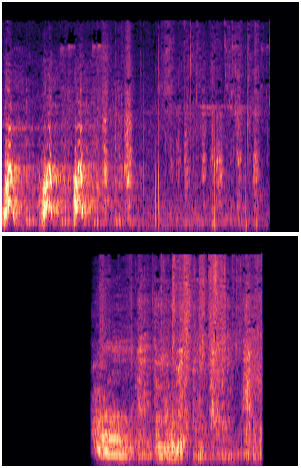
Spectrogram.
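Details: Pet Labrador Retriever Laddu barks at a monkey: a rapid run of harsh, uneven barks for about four seconds, a silent pause, then another burst of loud, noisy barking.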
